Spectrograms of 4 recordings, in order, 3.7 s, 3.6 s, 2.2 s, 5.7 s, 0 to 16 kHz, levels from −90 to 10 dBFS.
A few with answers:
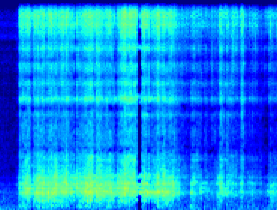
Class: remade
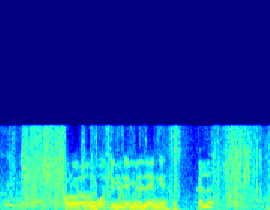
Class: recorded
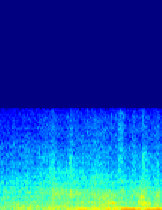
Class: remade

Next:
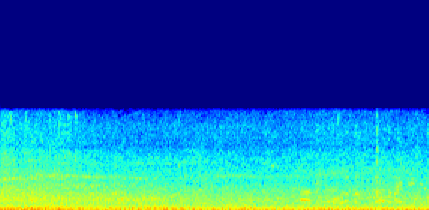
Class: remade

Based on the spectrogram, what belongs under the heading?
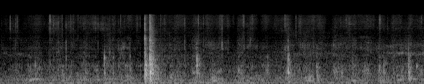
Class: remade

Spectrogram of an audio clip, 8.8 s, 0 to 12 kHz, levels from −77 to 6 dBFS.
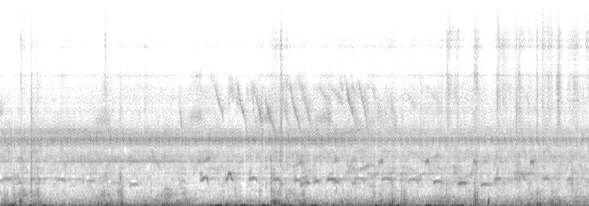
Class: remade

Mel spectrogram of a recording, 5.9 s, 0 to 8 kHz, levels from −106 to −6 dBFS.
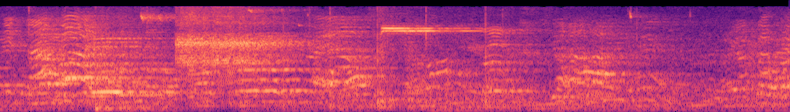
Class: recorded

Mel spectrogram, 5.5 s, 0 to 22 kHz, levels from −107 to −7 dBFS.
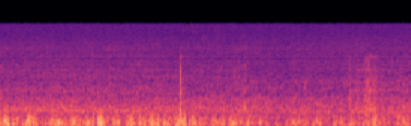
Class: remade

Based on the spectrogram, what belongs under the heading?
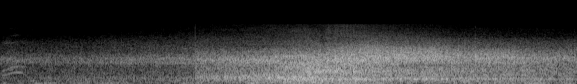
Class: recorded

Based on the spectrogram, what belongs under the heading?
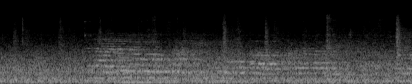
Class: recorded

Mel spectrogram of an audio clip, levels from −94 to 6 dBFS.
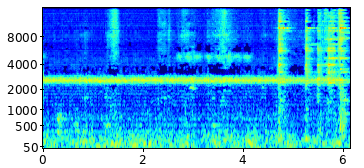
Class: remade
